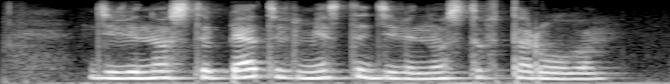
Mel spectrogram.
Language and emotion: Russian, neutral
